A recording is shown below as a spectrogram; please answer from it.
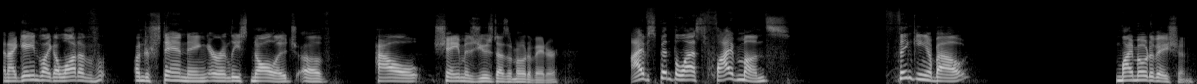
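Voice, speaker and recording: A man's voice: a little high, expressive, normal speed, long pauses, dry recording. A young man, a game coach, chatting casually to his stream viewers, explaining ideas in a rambling, reflective way full of fillers.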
